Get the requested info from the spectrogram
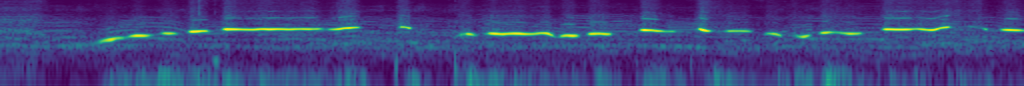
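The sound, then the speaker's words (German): A person whistles a lilting, robin-like tune for about five seconds, the melody sliding up and dipping in quick, warbling phrases at a steady, moderate loudness, with soft low rumbling underneath. “Und so flogen die drei Vögel aus und das Rotkehlchen stimmte ihr schönstes Liedchen an.”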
